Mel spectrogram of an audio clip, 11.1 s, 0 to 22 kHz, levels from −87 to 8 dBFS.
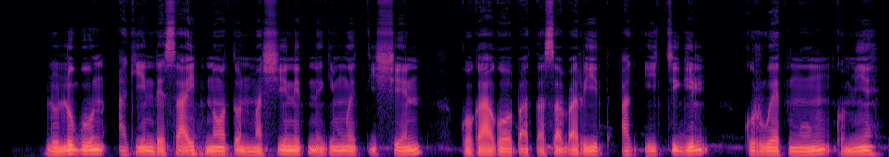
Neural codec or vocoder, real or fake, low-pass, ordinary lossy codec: none; real; none; none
